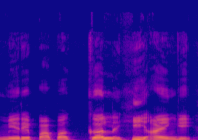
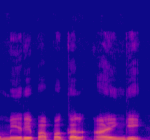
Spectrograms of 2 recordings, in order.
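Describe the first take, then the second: First: "कल ही" said slower and a touch louder, leaning on ही; stress on ही. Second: Said in the usual way. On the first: Shown as a demonstration. Teacher showing students how ही adds emphasis, stressing ही. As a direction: lean on the word ही to insist. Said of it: "जो मैंने ही शब्द का प्रयोग किया है". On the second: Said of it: "अब इसी को मैं ये कहता हूँ".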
